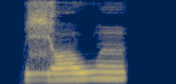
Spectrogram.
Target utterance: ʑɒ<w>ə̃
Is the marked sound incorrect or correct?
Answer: correct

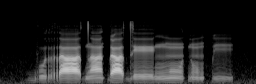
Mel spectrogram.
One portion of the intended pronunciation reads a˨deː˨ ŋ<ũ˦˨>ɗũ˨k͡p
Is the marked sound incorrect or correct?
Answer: correct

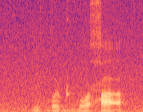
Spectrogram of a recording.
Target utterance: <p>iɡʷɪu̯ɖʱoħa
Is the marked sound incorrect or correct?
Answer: correct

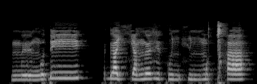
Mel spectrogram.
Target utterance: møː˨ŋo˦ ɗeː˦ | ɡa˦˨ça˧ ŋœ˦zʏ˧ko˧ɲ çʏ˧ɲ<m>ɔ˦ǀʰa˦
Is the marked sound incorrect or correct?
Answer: correct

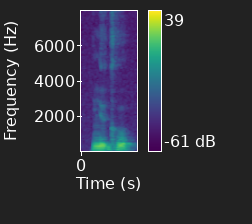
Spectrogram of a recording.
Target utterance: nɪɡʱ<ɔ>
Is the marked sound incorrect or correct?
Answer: incorrect: ʊ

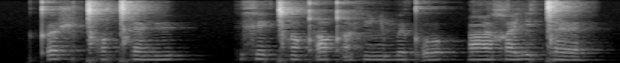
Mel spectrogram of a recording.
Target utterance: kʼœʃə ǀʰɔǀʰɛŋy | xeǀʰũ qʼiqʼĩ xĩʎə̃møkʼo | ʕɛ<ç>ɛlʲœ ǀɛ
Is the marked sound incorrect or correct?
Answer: incorrect: χ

